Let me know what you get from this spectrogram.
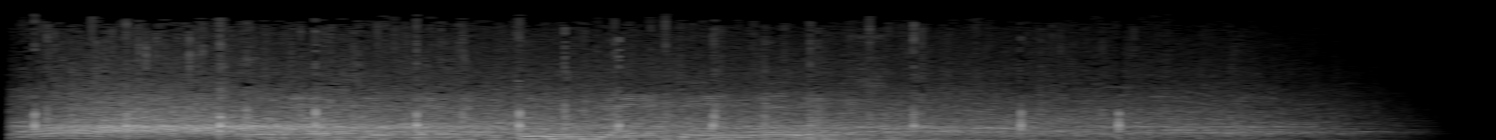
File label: Arena crowd applauses; Arenas (Sound Effects:Backgrounds)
